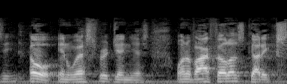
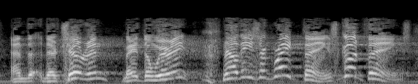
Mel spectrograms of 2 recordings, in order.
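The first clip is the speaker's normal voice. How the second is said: preaching at full force; 11 semitones higher, 3 dB louder than usual. Acted. Preacher praising great works to his hearers, preaching at full force. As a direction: lean hard into every word.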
